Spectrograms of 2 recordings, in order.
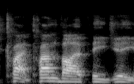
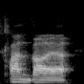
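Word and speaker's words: Llanfair PG: So it's one long phrase, but it's Clanvire PG if you ever look it up. But it's Clanvire, and it just keeps going and keeps going and keeps going.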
